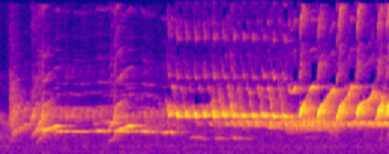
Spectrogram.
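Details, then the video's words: Belgian canary song played to excite birds for mating: scattered chirps and a held buzzy tone give way to a quickening high trill with ringing overtones. "صوت الكناري الاصلي ( صوت جبار يحفز الذكر ويهيج الأنثى للتزاوج )"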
